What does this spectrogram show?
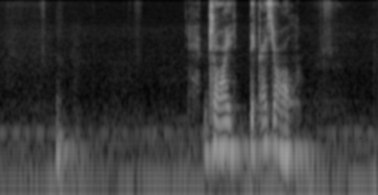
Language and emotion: Russian, angry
